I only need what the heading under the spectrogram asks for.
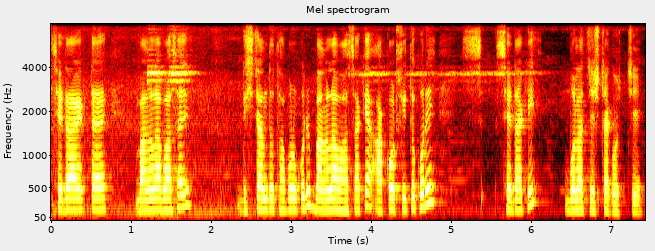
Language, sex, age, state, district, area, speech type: Bengali, male, 18-30, West Bengal, Uttar Dinajpur, rural, spontaneous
